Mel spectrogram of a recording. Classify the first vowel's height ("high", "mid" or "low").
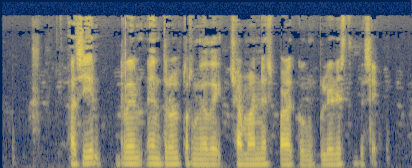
low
